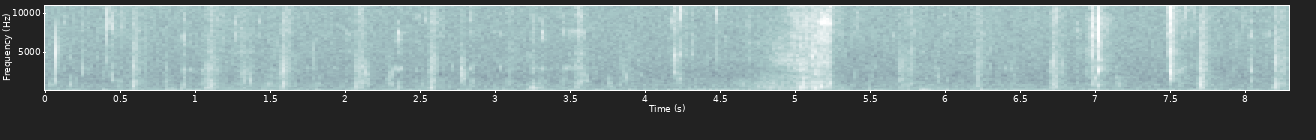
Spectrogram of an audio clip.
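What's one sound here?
Chopsticks scrape and tap against a plastic food tray.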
